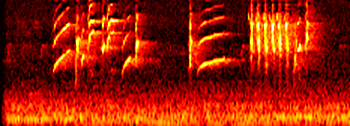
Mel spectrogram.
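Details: Common chaffinch song: a run of quick upward-sweeping whistled notes, then a dense rattling burst of repeated high notes ending in a short flourish, over a steady low background hum.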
